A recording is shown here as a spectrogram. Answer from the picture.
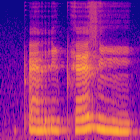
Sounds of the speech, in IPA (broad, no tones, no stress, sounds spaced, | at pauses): pʼ ɛ̃ r i pʰ ɛ z ĩ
